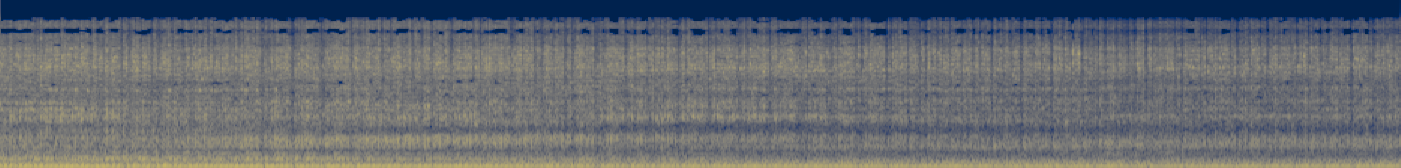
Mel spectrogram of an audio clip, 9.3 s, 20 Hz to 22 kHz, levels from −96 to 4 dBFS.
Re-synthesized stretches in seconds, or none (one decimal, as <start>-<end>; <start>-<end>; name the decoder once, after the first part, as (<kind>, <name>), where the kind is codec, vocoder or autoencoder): 7.3-7.9 (codec, SNAC)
